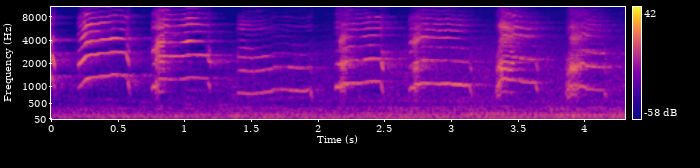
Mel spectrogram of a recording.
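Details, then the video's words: A puppy calls its mother with eight loud, whining cries in four seconds. Each one jumps up, holds a level pitch, then drops away, over a quiet low background hum. "Sounds Puppies call their mother ||Puppy crying sound"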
